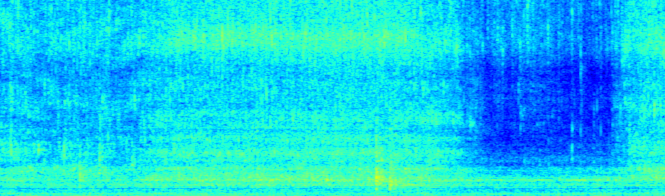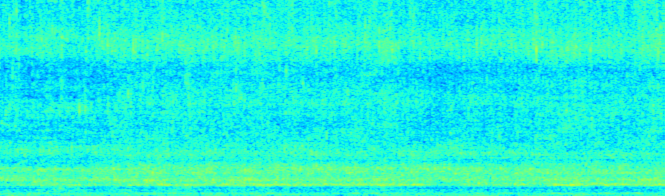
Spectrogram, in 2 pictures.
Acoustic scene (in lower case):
restroom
